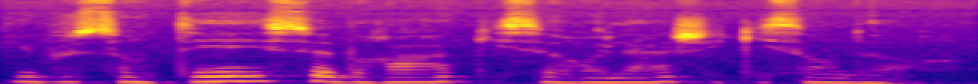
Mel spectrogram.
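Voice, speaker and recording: A woman yoga teacher leading a guided relaxation meditation in a soft, breathy, hushed and soothing, unhurried way. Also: deep voice.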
